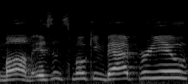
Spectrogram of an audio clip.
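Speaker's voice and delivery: loud, high, rising blurt at full volume. Retelling a childhood question to mom: retelling a loud childhood question. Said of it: "I said it as loud as that".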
